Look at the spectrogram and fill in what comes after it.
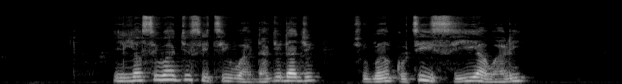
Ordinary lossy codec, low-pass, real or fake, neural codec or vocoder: MP3, 64 kbps; 9.9 kHz; real; none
